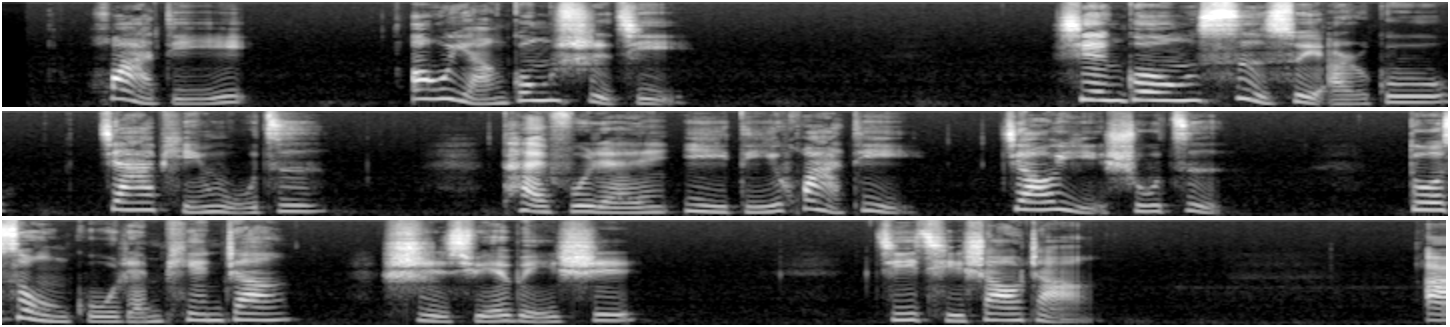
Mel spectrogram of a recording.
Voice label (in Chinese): putonghua; 畫荻; 普通話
